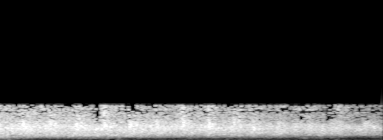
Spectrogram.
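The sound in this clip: An audience at a church worship service applauds in a dense, even wash of clapping. It holds steady without a break from start to finish.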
